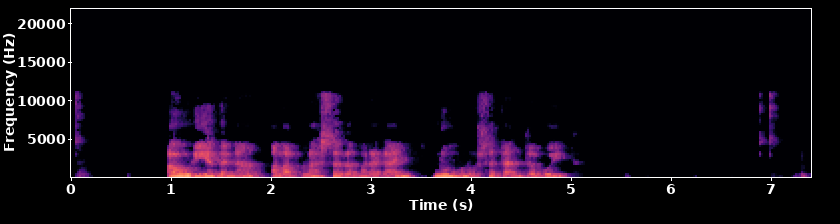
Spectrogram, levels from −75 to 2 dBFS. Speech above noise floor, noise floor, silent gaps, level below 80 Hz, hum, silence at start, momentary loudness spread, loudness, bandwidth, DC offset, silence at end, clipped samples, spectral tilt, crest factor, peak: 63 dB; -87 dBFS; none; -64 dBFS; none; 0.05 s; 10 LU; -25 LUFS; 11.5 kHz; under 0.1%; 0.05 s; under 0.1%; -5.5 dB/octave; 20 dB; -6 dBFS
